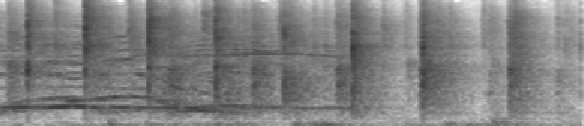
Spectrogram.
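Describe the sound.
A crowd bursts into sustained applause, dense overlapping claps filling the room, with a whistle and some cheering voices mixed in throughout.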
